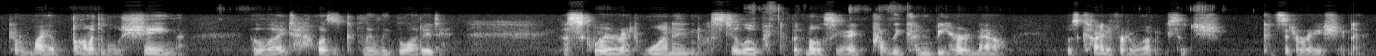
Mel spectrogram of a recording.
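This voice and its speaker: A man giving an amateur, melodramatic reading of story narration, stumbling over words now and then. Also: sits low. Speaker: fan fiction reader. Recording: dull lo-fi home recording.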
